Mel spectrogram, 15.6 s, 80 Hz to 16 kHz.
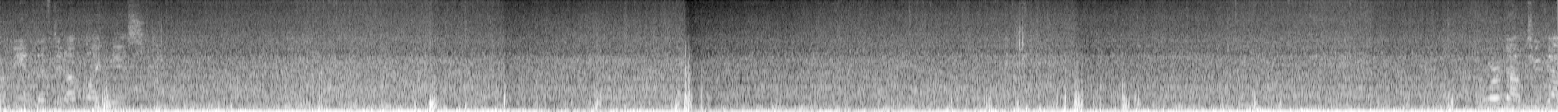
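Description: A lifted 1991 Jeep Wrangler cruises at about 30 mph and 2,000 rpm, its engine a steady low drone under heavy wind buffeting that stays constant throughout, with occasional faint knocks.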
